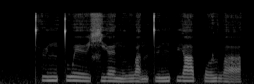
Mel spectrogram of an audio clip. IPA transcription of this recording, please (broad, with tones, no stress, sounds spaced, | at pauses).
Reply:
t̪ʰ y˦ n t̪ w e˥˨ ɪ̯ ɕ j ɛ˥˨ n l w a̰˨˩ n t̪ y˨˦ n p j ä˦ p ɤ˨˦ ɻ w ä̰˨˩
